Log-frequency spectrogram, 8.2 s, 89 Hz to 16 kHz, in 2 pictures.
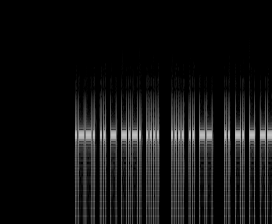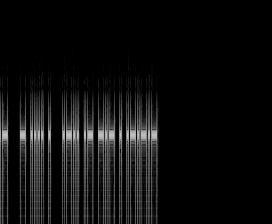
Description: Morse code, heard as a keyed tone, about 46 wpm, 700 Hz. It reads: PITCH HIM INTO THE LAKE.
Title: Sentences from Top 1300 Words 45wpm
